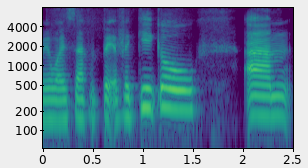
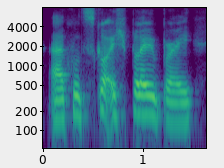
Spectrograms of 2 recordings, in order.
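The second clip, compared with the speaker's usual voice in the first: ordinary talk, nothing marked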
